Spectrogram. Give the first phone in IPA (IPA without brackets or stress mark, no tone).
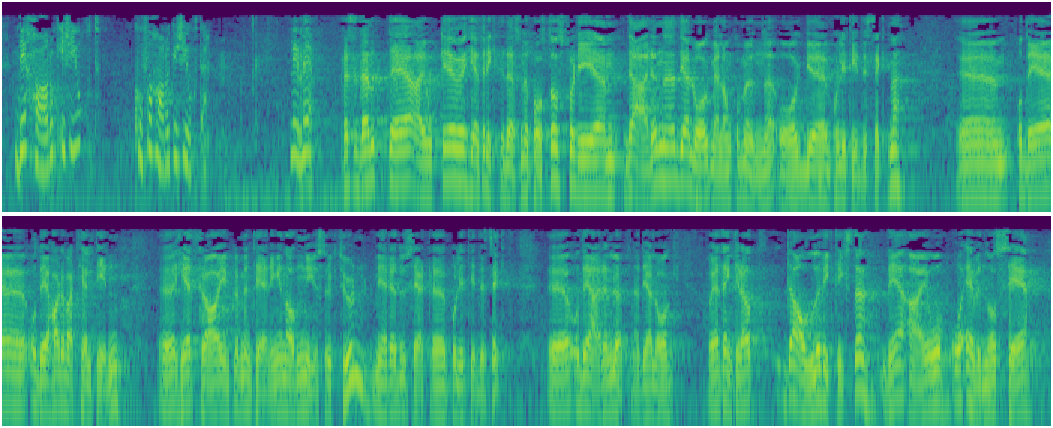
d̪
